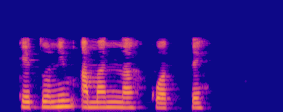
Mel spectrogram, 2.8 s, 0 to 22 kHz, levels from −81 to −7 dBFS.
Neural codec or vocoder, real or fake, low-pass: none; real; 5.4 kHz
